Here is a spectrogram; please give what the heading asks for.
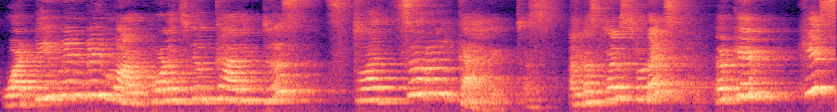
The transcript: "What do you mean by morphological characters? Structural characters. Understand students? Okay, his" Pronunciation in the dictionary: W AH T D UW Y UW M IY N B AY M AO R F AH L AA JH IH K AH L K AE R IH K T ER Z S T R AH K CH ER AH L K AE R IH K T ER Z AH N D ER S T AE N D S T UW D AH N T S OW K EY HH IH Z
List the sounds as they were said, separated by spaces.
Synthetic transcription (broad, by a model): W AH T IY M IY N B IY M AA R P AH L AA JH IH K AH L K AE R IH K T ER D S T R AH CH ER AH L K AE R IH K T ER S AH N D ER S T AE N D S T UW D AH T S OW K EY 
